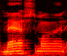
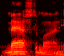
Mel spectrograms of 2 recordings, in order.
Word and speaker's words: MVSTERMIND: My name is Mastermind, and it's spelled with a V. So the A is an upside down V. Ding. The A is an upside down arch. But Mastermind, MVSTERMIND.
